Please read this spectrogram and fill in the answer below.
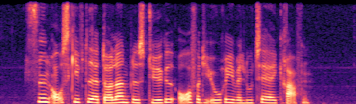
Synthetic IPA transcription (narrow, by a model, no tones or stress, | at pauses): sið̞ˠn̩ʔɒ̰ːsɡ̥ifd̥ð̩ˠæɐd̥ɒ̽lɐːnb̥le̝ð̩ˠsd̥yɐɡ̥ð̩ˠʔɒʊ̰ɐfɒ̽d̥iʔøʊʁiəʋælut͡sʰeɐiɡ̥ʁɑ̰̈ːfn̩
